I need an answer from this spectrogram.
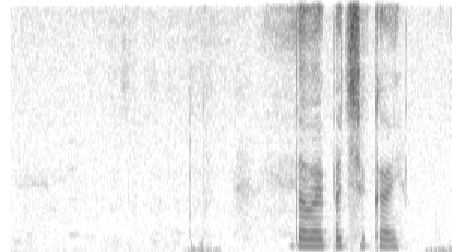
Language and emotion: Russian, neutral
